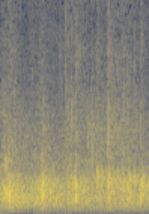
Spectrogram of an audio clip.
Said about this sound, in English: Two claps, that's amazing.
